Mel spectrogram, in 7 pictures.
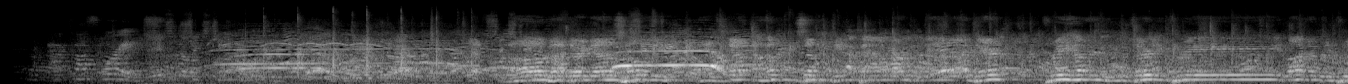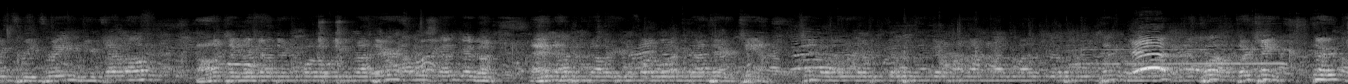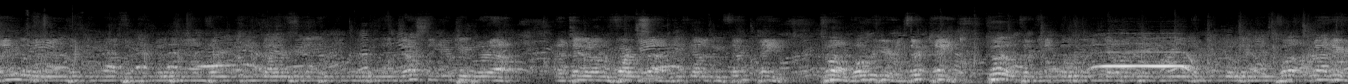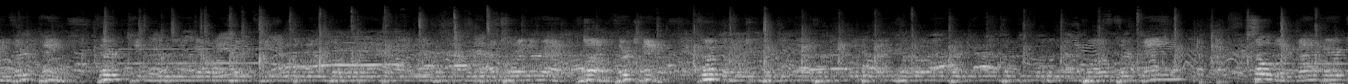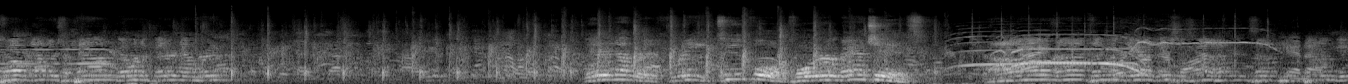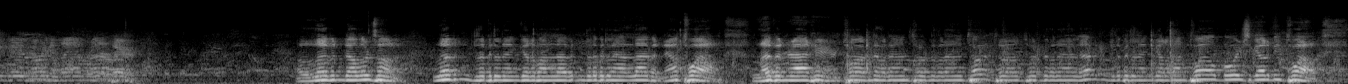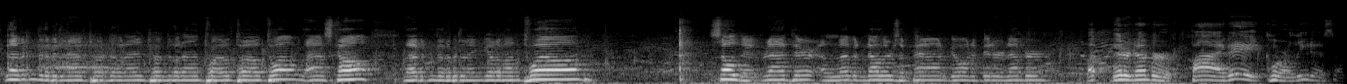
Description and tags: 4-H Club Lamb Auction, Santa Cruz County Fair
4-H Club Lamb Auction, 2021 Santa Cruz County Fair, California
4-H, animal, auction, auctioneer, barker, barn, bid, bidding, California, charity, county-fair, cowboy, exhibition, fairgrounds, farm, farmer, field-recording, herder, husbandry, lamb, livestock, market, meat, mutton, ranch, rancher, sale, sheep, youth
